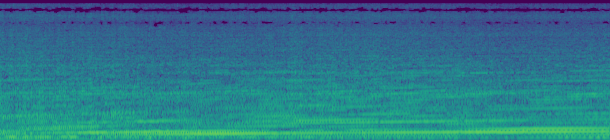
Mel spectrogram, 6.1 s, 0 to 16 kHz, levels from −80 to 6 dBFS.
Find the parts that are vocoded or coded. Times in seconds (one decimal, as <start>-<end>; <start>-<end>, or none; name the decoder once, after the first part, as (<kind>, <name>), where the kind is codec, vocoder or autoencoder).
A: 0.9-2.0 (vocoder, BigVGAN v2); 4.6-5.3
